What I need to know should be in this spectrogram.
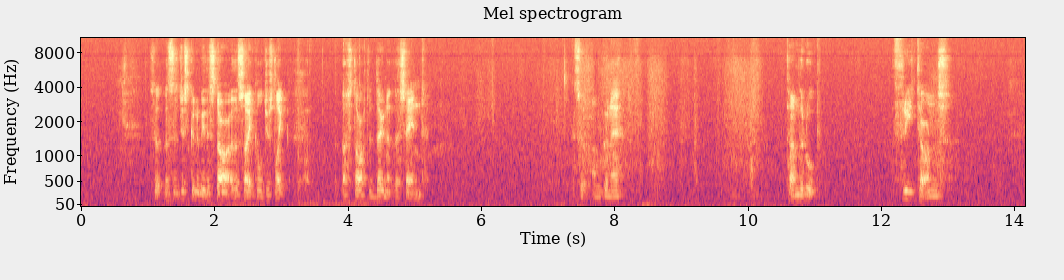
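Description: A man speaks calmly close by, in bursts with pauses.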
